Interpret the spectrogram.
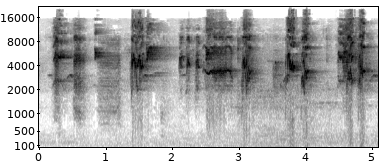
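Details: Black-winged myna singing, from a lure track intended to make birds sing loudly: dense, scratchy, squawking phrases with high whistled overtones, delivered in four or five loud bursts separated by brief gaps.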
